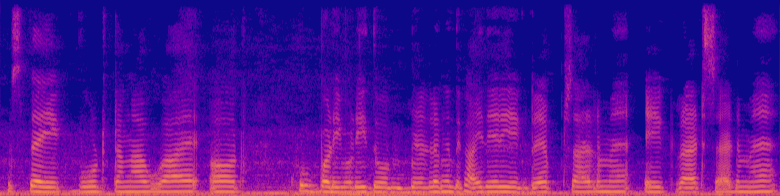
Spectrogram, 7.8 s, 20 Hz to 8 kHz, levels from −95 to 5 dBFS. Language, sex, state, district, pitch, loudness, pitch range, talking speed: Hindi, female, Bihar, Darbhanga, 200 Hz, -28 LUFS, 180-210 Hz, 185 wpm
